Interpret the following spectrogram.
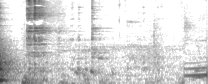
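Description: A spoon stirring sugar into hot water in a cup, clinking against the sides: a sharp clink at the start, another just after, then fainter scraping and tapping. The stirring dissolves the sugar before it goes into the kefir.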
